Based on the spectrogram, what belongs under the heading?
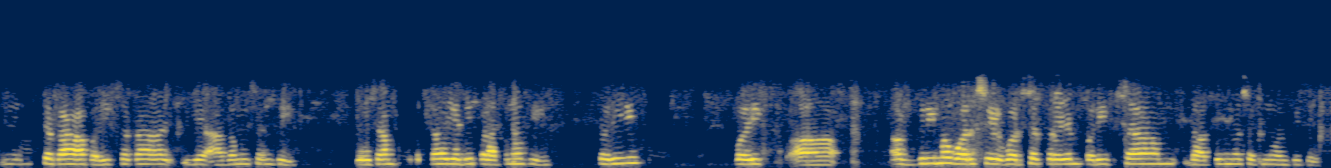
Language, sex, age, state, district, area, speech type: Sanskrit, female, 45-60, Maharashtra, Nagpur, urban, conversation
